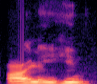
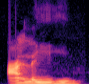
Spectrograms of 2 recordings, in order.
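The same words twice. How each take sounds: First: The word sounds heavy and dark. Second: The word sounds light and thin. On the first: The speaker calls it wrong. "itu kan tebal" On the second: The speaker calls it right. "harus tipis. Senyum"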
